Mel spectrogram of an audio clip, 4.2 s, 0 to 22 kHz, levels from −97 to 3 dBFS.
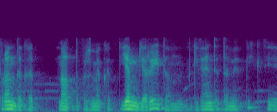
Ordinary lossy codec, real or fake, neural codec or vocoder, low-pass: Opus, 24 kbps; fake; autoencoder, 48 kHz, 128 numbers a frame, DAC-VAE, trained on Japanese speech; 5.4 kHz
